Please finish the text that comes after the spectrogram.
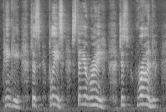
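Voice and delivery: high, desperate pleading; terrified warning. Retold or imitated. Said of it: "she held it out and she was like".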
